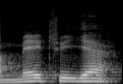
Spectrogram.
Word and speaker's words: Maitreya: Bởi vì Di Lặc á là phát âm từ cái tiếng Phạn. Nếu nói cho đúng á là Maitreya. Và chúng ta đã phát âm cái chữ Maitreya là A-Dật-đa.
